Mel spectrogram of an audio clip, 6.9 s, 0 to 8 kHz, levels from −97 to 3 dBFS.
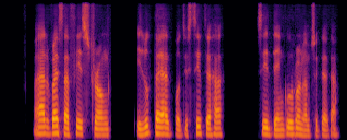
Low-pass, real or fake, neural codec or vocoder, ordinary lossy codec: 7.2 kHz; fake; codec, 16 kHz, 0.7 kbps, FocalCodec; none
